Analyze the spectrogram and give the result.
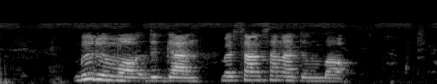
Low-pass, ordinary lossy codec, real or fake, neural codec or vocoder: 7.2 kHz; AAC, 64 kbps; real; none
